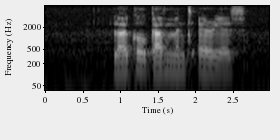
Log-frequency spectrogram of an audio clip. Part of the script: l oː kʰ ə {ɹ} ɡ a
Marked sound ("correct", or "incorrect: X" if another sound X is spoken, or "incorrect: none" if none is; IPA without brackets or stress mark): incorrect: l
